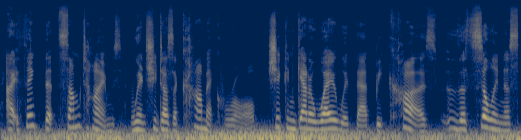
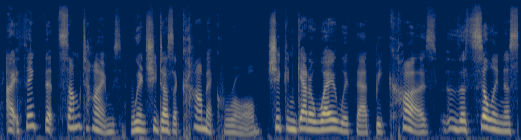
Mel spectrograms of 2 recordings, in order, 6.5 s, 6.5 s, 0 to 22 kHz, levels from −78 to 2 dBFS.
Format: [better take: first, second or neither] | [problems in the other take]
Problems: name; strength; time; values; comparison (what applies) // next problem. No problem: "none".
second | low rumble; noticeable; throughout; 20 dB below the speech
